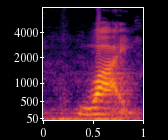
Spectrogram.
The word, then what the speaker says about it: why: এরপরে হচ্ছে গিয়ে যেটা সবচাইতে মানে ইম্পর্টেন্ট আমার কাছে মনে হয়, ঠিক আছে, কেন, ওয়াই। এখানের মধ্যেও কিন্তু আমরা এখানের মধ্যেও কিন্তু আমরা এইচটা উচ্চারণ উজ্জ্ব রাখবো, ওয়াই।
